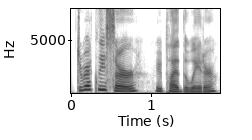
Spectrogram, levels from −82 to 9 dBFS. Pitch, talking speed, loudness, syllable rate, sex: 235 Hz, 160 wpm, -16 LUFS, 5.8 syllables/s, female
